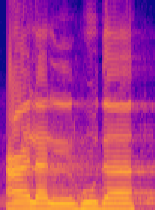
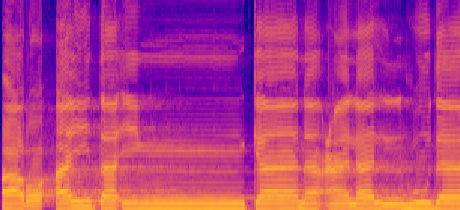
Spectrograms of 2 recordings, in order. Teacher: huruf da dipanjangkan 2 harokat ya, dipanjangkan 2 harokat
